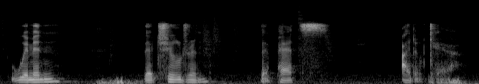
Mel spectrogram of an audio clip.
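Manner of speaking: friendly smiling threat. Voicing a character who threatens a rival: calm, friendly, smiling menace. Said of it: "calm and friendly".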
